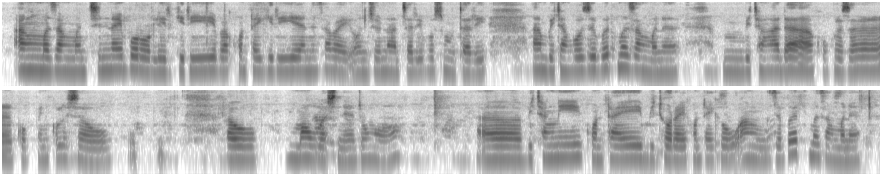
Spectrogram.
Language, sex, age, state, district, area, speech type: Bodo, female, 30-45, Assam, Kokrajhar, rural, spontaneous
